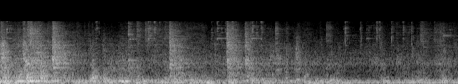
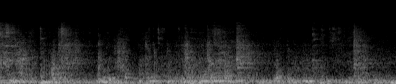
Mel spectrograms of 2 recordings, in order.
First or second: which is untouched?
first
